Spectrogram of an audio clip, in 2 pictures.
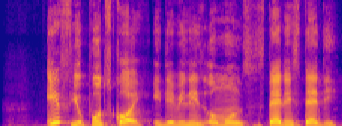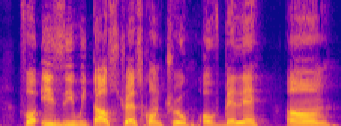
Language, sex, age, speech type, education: Nigerian Pidgin, female, 15-29, spontaneous, tertiary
